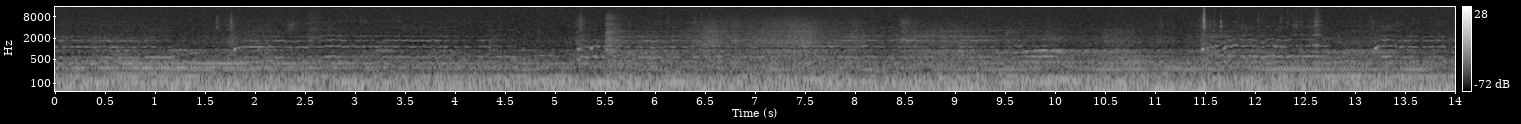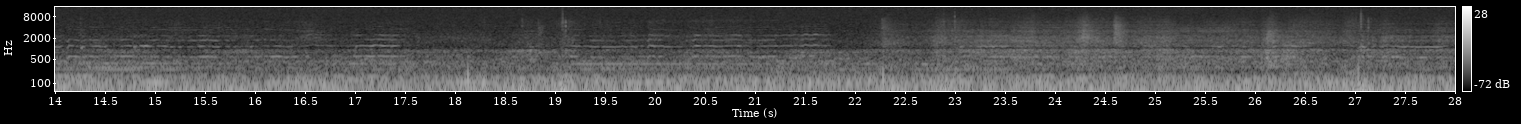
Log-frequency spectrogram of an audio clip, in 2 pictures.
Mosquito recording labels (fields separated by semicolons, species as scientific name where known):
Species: Anopheles funestus s.s.; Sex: female; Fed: unfed; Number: one; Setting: cup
